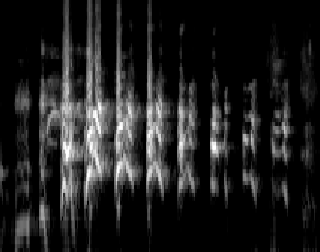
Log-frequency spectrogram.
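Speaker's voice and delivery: long, high peal of laughter; real laughter. Real, not acted. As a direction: collapse into high giggles. Cracking up at Edge's voice.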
